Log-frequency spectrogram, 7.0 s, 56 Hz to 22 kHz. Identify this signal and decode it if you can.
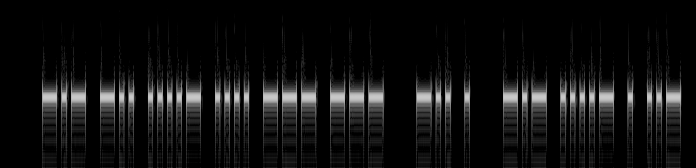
Morse code, heard as a keyed tone, about 25 wpm, 700 Hz. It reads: KD4HOO DE K4EU
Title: Practice QSO - Exchange 4 - Ending - 25wpm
